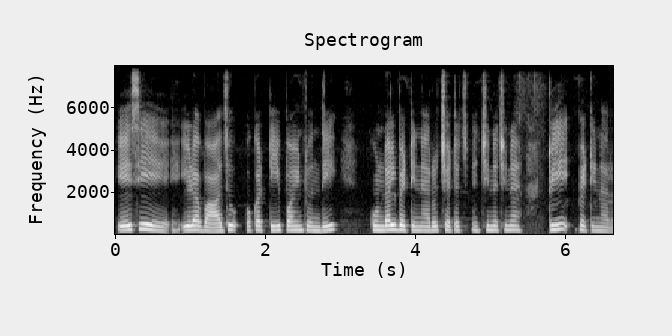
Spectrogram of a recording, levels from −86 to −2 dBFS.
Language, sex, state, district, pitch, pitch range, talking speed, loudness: Telugu, female, Andhra Pradesh, Sri Satya Sai, 215 Hz, 205-230 Hz, 125 wpm, -17 LUFS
